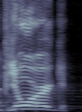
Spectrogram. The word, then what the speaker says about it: Bjorn: Not a silent J, it's a Y sound. It's a Bjorg.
